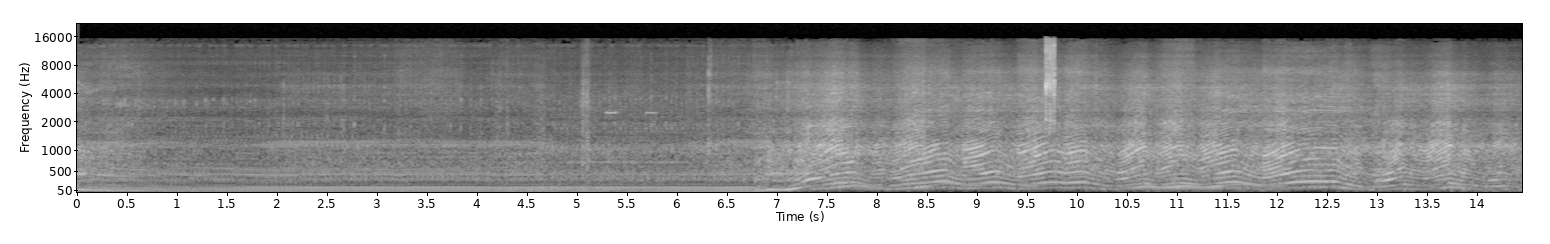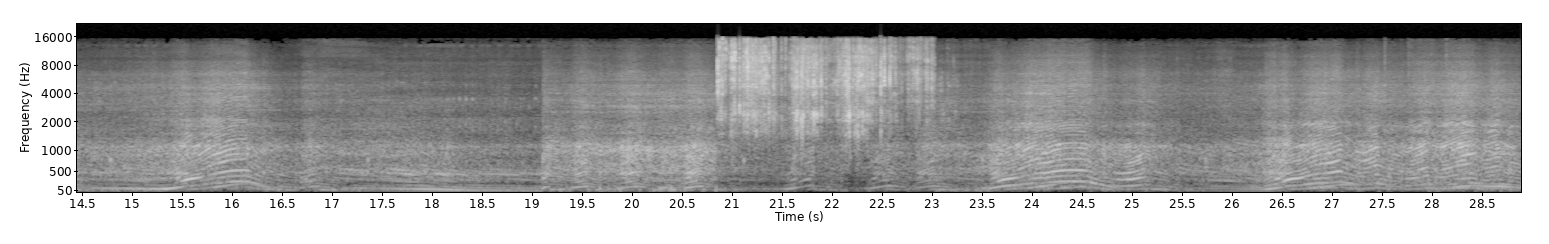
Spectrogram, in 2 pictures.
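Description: Lynx Boondocker 3700RE's 800R E-TEC two-stroke twin running at a steady pitch for the first several seconds, then revved up and down again and again as the throttle is worked through deep snow. About two-thirds through there is a short burst of rushing, hissing noise.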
